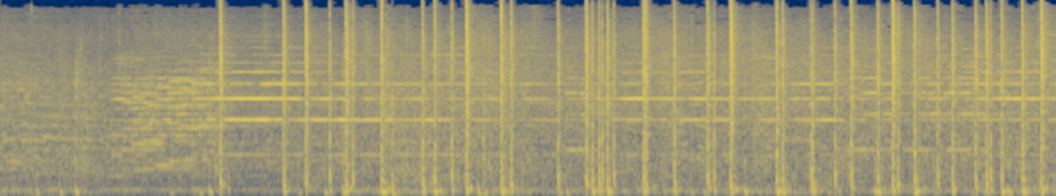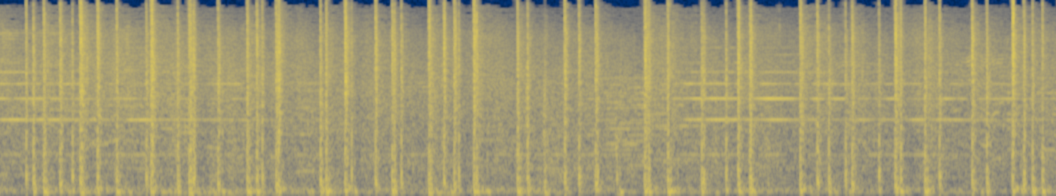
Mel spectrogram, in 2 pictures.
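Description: Starmine fireworks barrage: aerial shells bursting in rapid succession, many bangs a second, getting denser about two seconds in. Music plays underneath.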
